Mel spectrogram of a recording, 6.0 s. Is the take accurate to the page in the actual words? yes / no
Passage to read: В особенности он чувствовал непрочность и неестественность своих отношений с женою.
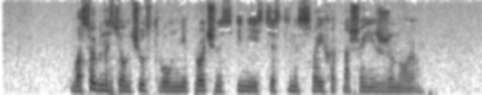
yes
